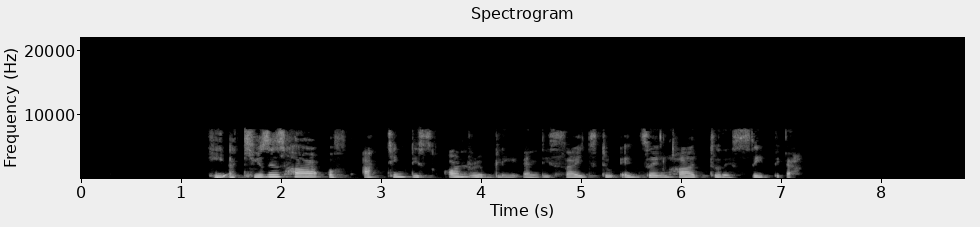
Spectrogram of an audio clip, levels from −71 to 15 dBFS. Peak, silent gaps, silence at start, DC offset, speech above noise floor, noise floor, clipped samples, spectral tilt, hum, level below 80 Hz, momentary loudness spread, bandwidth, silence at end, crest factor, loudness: -2 dBFS; none; 1.3 s; under 0.1%; over 73 dB; under -90 dBFS; under 0.1%; -5 dB/octave; none; -58 dBFS; 10 LU; 8.2 kHz; 1.65 s; 18 dB; -18 LUFS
